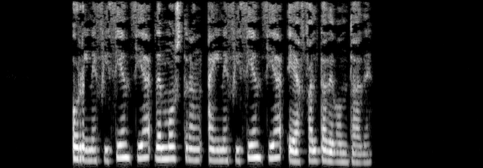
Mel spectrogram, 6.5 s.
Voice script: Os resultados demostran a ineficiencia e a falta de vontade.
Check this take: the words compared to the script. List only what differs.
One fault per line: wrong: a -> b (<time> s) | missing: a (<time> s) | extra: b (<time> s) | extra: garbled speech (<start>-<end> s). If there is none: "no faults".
wrong: resultados -> ineficiencia (1.2 s)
